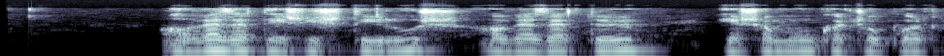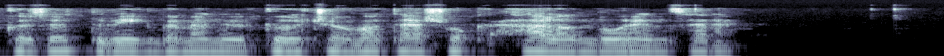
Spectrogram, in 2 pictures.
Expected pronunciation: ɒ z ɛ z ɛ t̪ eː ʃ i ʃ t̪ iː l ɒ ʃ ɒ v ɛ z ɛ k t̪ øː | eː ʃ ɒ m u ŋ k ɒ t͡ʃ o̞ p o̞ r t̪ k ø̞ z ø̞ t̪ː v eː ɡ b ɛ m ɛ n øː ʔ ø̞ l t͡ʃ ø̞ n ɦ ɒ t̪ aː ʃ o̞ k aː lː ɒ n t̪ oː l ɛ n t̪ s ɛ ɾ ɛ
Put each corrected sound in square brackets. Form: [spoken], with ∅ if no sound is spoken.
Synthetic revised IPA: ɒ [v] ɛ z ɛ t̪ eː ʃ i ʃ t̪ iː l [u] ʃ ɒ v ɛ z ɛ [∅] t̪ øː | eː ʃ ɒ m u ŋ k ɒ t͡ʃ o̞ p o̞ r t̪ k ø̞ z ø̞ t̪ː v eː ɡ b ɛ m ɛ n øː [k] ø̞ l t͡ʃ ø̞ n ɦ ɒ t̪ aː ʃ o̞ k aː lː ɒ n [d̪] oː [ɾ] ɛ n t̪ s ɛ ɾ ɛ

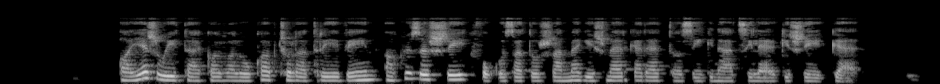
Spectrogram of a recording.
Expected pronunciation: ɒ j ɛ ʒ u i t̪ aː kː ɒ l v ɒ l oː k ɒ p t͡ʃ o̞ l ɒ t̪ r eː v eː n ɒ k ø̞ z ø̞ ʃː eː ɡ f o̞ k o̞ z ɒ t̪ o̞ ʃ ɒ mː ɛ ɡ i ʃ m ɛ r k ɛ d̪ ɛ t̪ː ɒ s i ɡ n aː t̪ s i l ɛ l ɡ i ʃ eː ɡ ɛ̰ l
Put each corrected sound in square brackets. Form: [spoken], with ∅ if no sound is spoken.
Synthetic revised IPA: ɒ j ɛ ʒ u i t̪ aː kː ɒ l v ɒ l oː k ɒ p t͡ʃ o̞ l ɒ t̪ r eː v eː n ɒ k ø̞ z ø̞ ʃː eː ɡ f o̞ k o̞ z ɒ t̪ o̞ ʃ ɒ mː ɛ ɡ i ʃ m ɛ r k ɛ d̪ ɛ t̪ː ɒ [z] i ɡ n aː t̪ s i l ɛ l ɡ i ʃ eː [ɡː] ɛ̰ l

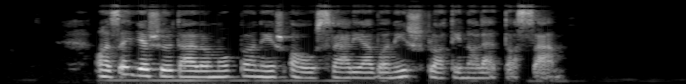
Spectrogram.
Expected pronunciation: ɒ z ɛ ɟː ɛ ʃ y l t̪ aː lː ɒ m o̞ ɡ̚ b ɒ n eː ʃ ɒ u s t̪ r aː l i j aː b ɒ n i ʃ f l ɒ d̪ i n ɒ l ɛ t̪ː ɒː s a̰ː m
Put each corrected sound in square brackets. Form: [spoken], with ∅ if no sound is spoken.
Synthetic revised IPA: ɒ z ɛ ɟː ɛ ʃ y l t̪ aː lː ɒ m o̞ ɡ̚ b ɒ n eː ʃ ɒ u s t̪ r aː l i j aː b ɒ n i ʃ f l ɒ [t̪] i n ɒ l ɛ t̪ː [ɒ] s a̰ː m

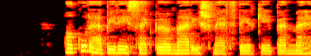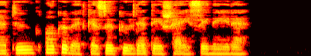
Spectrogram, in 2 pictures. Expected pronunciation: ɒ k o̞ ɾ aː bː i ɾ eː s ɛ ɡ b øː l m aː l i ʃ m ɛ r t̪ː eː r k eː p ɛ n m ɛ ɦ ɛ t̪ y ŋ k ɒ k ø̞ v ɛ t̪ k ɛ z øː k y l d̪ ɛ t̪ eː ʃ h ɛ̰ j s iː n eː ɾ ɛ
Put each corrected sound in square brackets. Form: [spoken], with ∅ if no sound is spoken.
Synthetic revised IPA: ɒ k o̞ ɾ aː bː i ɾ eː s ɛ ɡ b øː l m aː [ɾ] i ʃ m ɛ r t̪ː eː r k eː p ɛ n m ɛ ɦ ɛ t̪ y ŋ k ɒ k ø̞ v ɛ t̪ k ɛ z øː k y l d̪ ɛ t̪ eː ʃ h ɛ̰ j s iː n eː ɾ ɛ

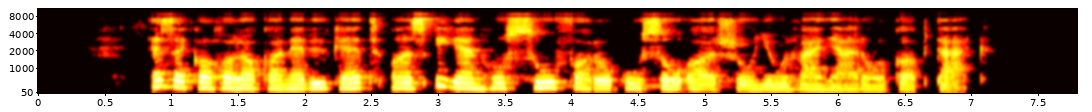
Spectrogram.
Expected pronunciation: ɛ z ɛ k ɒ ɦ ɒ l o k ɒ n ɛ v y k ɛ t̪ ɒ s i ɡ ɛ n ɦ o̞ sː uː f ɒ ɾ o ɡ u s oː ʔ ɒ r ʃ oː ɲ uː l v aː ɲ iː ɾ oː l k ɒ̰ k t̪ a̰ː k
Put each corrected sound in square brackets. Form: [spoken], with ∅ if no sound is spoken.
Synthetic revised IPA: ɛ z ɛ k ɒ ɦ ɒ l [ɒ] k ɒ n ɛ v y k ɛ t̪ ɒ [z] i ɡ ɛ n ɦ o̞ sː uː f ɒ ɾ o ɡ u s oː ʔ ɒ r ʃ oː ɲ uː l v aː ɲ [aː] ɾ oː l k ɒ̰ [p] t̪ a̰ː k

